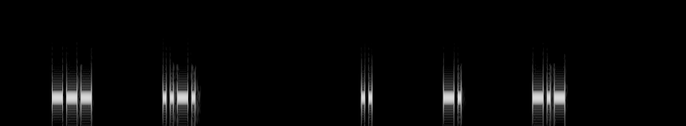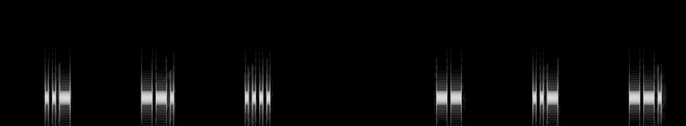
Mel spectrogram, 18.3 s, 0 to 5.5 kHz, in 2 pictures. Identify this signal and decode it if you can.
Morse code, heard as a keyed tone, about 25 wpm, spaced as for 8 wpm, 600 Hz. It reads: OF INK UGH MUG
